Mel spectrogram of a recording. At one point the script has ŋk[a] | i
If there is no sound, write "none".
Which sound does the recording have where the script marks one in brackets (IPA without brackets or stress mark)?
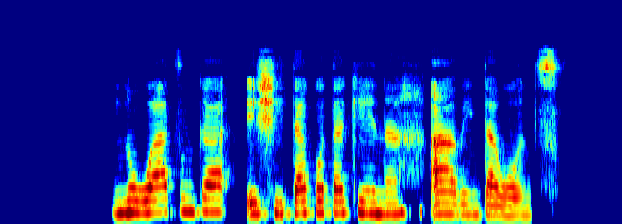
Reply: a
